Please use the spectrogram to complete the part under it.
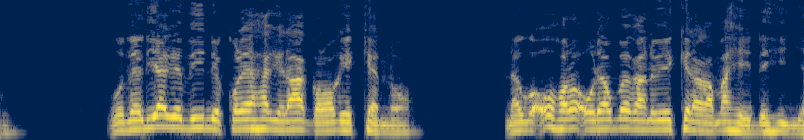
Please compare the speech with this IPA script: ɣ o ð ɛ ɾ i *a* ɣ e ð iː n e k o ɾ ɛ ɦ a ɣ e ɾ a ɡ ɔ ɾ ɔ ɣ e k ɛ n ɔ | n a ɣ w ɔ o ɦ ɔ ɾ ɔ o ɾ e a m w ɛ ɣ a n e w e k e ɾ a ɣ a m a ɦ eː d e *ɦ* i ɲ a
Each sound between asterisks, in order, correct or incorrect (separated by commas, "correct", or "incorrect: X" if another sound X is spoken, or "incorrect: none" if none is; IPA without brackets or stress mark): correct, correct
